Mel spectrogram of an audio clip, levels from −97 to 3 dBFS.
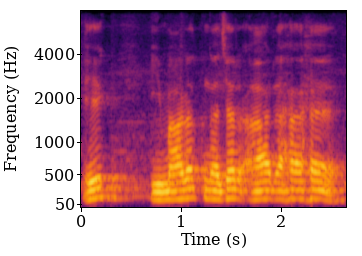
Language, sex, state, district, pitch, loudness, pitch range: Hindi, male, Bihar, Patna, 135 Hz, -12 LUFS, 125-140 Hz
